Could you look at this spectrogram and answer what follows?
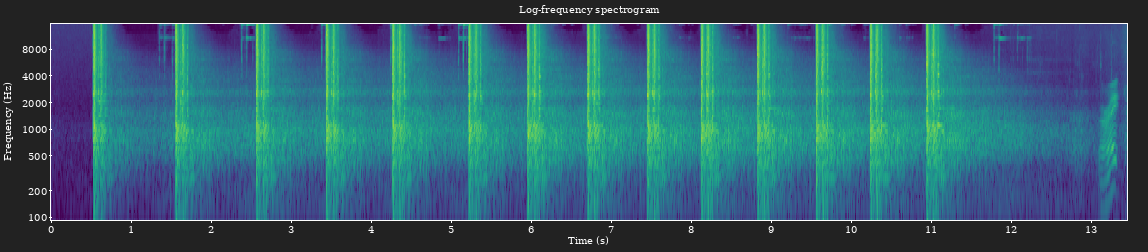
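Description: Gunfire strikes hard body armor on a shooting range as the last magazine is emptied: thirteen loud, evenly spaced shots, each with a sharp crack and ringing decay, with no talk.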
